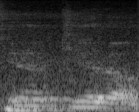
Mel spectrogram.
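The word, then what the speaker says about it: Türkiye: 다니고 올 때에 터키 지금 트 트르키어라 그래요. 트르키어 자기들 발음으로 한다 했어요. 옛날에 영어 영어 바른 식으로 터키라 했어. 그런데 자기들 말대로 온다고 고친다고 하더만은 트 트럭키로 바깥 자기 터키의 사람들의 어 언어 대로 왜 영어대로 우리가 터키라고 하냐 태라고 예 할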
